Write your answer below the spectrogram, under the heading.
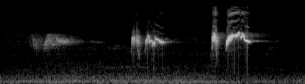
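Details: Red-whiskered bulbul morning song used to prompt other birds to sing: short whistled, warbling phrases near mid-high pitch, a soft opening note then two louder bursts with clicks, over a low steady hum.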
